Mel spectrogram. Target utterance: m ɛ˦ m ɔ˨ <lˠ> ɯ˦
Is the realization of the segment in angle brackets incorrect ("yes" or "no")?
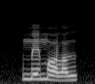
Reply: no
